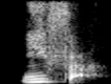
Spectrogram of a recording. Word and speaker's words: Aoife: There was another question from Ify. I'm gonna say that wrong. I always get that name wrong. Aoife.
